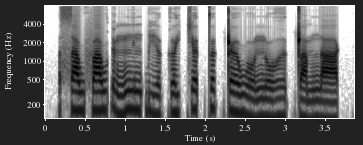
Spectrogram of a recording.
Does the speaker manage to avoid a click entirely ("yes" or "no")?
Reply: yes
